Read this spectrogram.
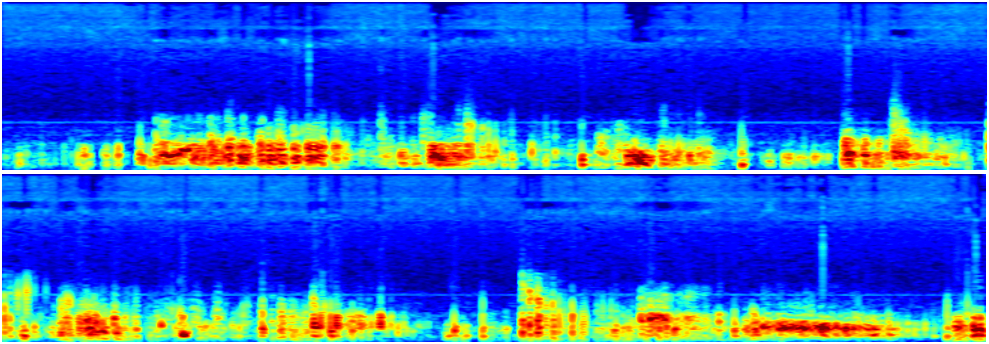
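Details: Continuous low gurgling and rumbling from the abdomen with irregular bursts and short gaps while digesting spaghetti carbonara: ordinary bowel sounds (borborygmi).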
